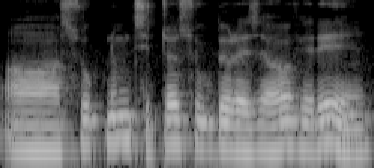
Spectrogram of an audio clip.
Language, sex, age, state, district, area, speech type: Nepali, male, 18-30, West Bengal, Darjeeling, rural, spontaneous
